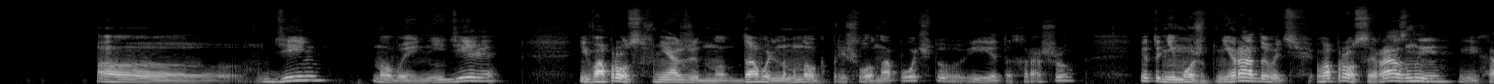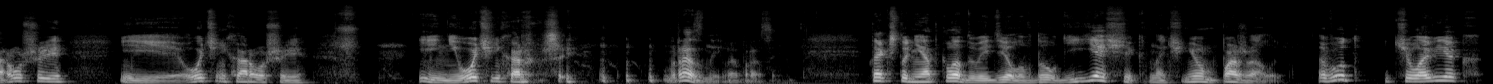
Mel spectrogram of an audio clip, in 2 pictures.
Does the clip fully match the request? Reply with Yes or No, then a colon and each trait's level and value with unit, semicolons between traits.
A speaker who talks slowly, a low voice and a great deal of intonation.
Yes: slow, 90 wpm; low, 115 Hz; wide, 7.8 semitones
